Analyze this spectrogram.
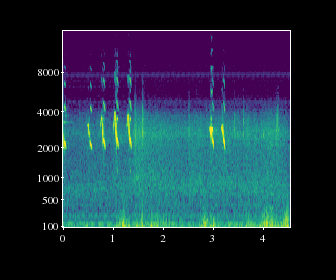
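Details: Osprey calling at its nest atop a boat house across the water from Hog Island, Maine: a quick series of sharp, high, downslurred chirps, then a pause and two more, over a low background rumble.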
